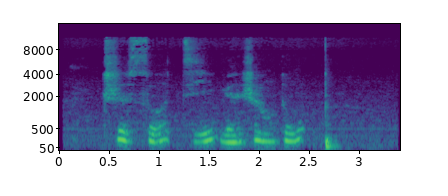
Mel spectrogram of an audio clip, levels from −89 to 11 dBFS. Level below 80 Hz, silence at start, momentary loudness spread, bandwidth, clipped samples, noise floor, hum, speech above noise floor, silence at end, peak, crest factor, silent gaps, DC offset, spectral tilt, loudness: -40 dBFS; 0.45 s; 8 LU; 11.5 kHz; under 0.1%; -52 dBFS; none; 30 dB; 0.6 s; -8 dBFS; 16 dB; none; under 0.1%; -6.5 dB/octave; -23 LUFS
